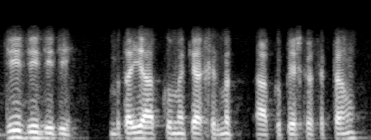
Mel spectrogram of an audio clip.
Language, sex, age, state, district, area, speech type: Urdu, male, 30-45, Bihar, Purnia, rural, conversation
